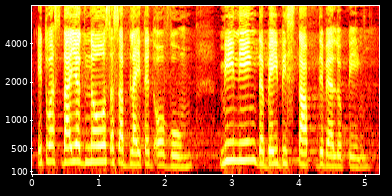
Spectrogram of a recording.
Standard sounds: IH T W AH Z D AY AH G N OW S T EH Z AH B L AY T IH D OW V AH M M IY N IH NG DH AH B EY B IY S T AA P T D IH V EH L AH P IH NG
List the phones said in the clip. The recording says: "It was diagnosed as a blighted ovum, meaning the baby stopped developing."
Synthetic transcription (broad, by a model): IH T W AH S D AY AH G N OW S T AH S AH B L AY T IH D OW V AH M M IY N IH NG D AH B EY B IY S T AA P D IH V EH L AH P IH NG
